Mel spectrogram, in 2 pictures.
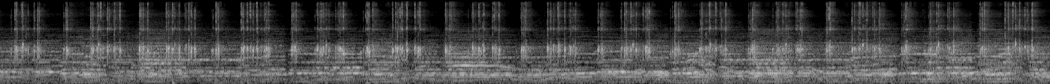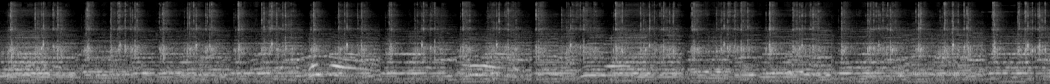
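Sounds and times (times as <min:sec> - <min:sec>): concertinas playing folk dance tune: 0:00.0 - 0:21.0
steady percussive beat: 0:03.9 - 0:17.9.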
